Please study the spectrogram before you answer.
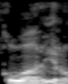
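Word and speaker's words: قواريرا: Jika Anda terpaksa berhenti pada "qawarira" di ayat 16, maka 'ra' pertama dibaca pendek dan 'ra' kedua dibaca dengan sukun.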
